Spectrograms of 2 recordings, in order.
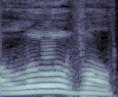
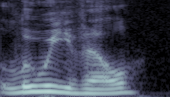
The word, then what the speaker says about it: Louisville: You're going to show me a Louisville ticket. You hear that from a New Englander, a Yankee up here in New England? Not Louisville, Louisville. I got to say it correctly.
